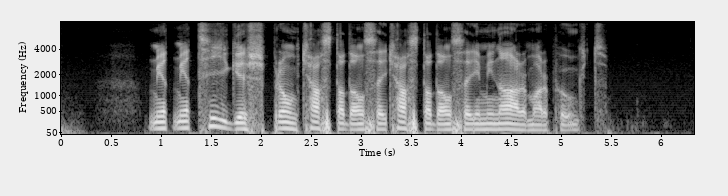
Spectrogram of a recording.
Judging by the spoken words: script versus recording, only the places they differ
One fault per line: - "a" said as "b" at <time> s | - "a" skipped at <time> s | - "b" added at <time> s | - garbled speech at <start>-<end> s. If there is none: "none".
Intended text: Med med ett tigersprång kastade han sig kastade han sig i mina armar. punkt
none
